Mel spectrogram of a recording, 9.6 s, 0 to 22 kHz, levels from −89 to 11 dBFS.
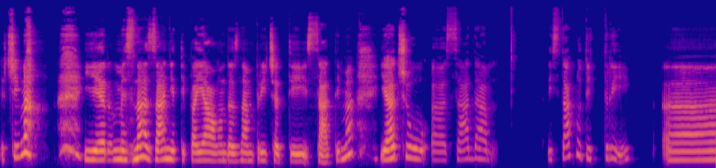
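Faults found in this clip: Zipper noise, 5.27 to 5.78 s. Fine ticking rides on the speech during a level drop of roughly 15 dB. Probable component: gain stage without smoothing. The gain steps about 200 times a second, once per block, which fits a buffer of around 5 ms. Each step clicks.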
